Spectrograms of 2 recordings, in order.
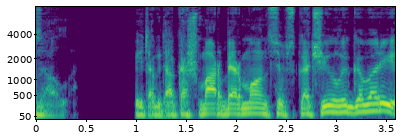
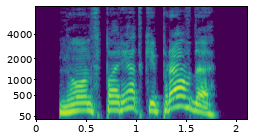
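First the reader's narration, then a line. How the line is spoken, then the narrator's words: Exclamation. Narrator (Russian): воскликнула Пегги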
